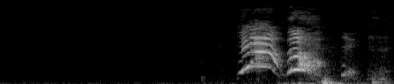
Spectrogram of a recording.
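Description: Bedding rustles as a boy jumps up from a bed.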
